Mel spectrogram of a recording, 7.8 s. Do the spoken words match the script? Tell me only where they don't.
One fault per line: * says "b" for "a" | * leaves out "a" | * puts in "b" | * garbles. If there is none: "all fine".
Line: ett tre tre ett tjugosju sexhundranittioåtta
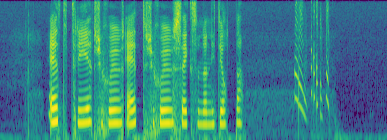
* says "tjugosju" for "tre"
